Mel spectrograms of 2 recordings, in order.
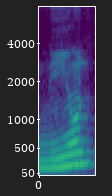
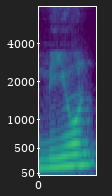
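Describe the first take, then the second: The two takes are said the same way.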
